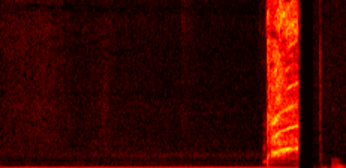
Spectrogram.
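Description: A steady low hum with faint background noise, then near the end a short, loud cry that rises in pitch.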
